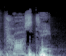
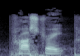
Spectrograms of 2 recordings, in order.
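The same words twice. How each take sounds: First: "prostate" said by mistake for prostrate; misspoken prostate. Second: "prostrate" said carefully with the r after the t; corrected prostrate. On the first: Pastor slips on the word in his sermon, saying "prostate". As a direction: slip into "prostate" before the correction. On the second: Pastor corrects himself to the congregation with "prostrate". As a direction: fix the slip and land "prostrate" firmly. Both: Real, not acted.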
